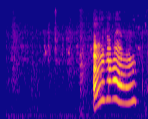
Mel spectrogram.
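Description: Faint room hum, then a woman's high-pitched, drawn-out exclamation starting about one and a half seconds in.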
